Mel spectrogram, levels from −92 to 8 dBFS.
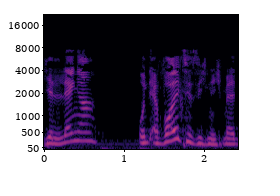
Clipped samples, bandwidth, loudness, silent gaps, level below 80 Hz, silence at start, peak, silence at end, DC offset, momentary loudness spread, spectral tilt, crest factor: under 0.1%; 8 kHz; -45 LUFS; none; -82 dBFS; 0 s; -28 dBFS; 0 s; under 0.1%; 8 LU; -3.5 dB/octave; 18 dB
